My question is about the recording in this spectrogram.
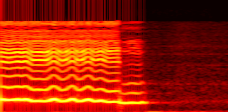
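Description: A woman reciting the Qur'an in the melodic tilawah style, holding one long drawn-out note with a quick wavering ornament, which stops about a second and a half in.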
